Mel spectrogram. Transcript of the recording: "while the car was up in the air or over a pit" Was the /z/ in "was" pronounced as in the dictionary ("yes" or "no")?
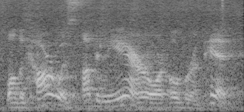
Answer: yes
